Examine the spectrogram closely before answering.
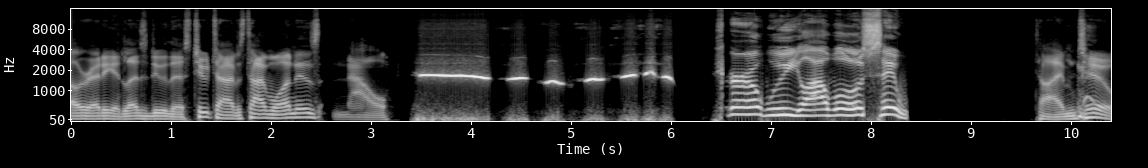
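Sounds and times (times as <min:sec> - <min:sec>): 
speech: 0:00.0 - 0:03.6, 0:06.5 - 0:08.4, 0:09.6 - 0:10.4
whistled tune played in reverse: 0:03.4 - 0:06.1.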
